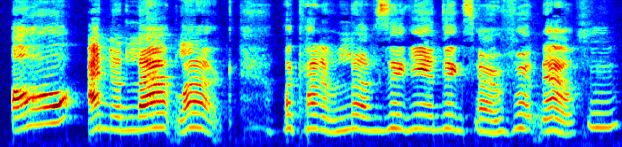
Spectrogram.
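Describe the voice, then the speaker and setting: A woman's voice: high voice, moderate pace, sharp tone, voice pushed up. A woman voicing a gushing, giggly young female protege with a teasing manner in a story.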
